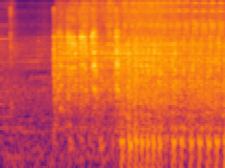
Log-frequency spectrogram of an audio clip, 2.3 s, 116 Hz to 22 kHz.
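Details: Honda CBR 250R firing up and idling with a fast, regular light ticking and rattle on every beat; owner suspects a loose timing chain needing the tensioner tightened. Cause suspected, not confirmed.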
